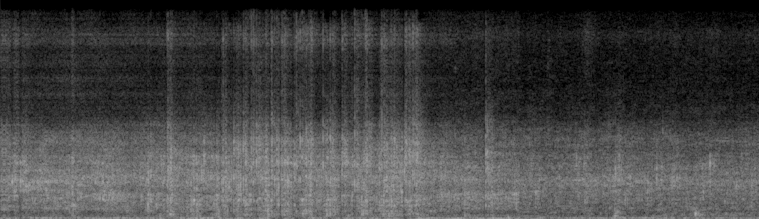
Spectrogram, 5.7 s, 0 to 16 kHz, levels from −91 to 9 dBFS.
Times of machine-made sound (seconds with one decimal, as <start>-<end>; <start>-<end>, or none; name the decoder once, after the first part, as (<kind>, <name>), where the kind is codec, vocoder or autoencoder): 0.0-3.4 (codec, DAC)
